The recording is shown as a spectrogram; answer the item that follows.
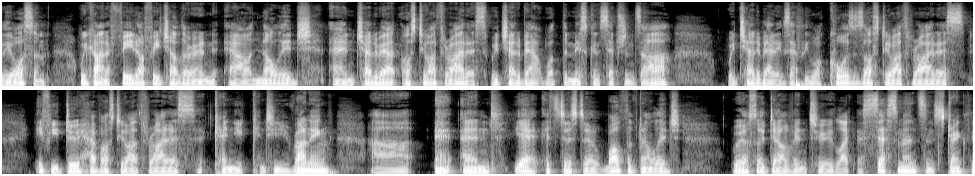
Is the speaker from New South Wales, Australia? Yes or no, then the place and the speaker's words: no; Melbourne, Victoria, Australia; I'm from Melbourne, Australia.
